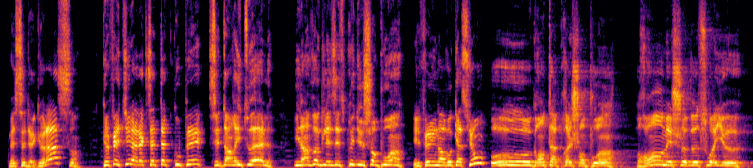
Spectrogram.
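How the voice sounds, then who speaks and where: Faint music plays behind a man using a put-on character voice at a high pitch and a moderate pace. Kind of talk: comedic reaction commentary. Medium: role play. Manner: exaggerated, theatrical.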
